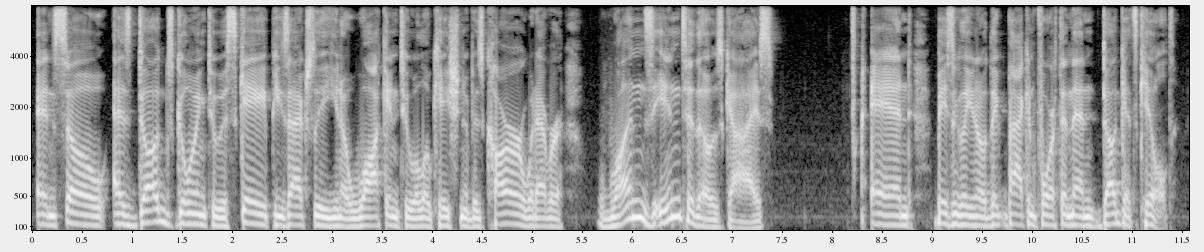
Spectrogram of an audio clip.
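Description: A man hosting a casual film podcast, explaining plot details at length in a relaxed conversational way. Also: mid-range voice, moderate pace, dry recording. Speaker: podcast host.

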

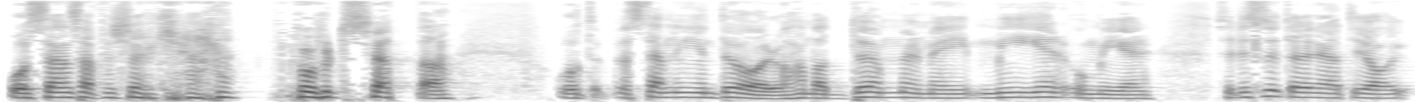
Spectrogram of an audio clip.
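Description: Give me a laughing, animated male storyteller. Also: medium pitch. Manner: animated, acts out voices in anecdotes, swears freely; laughs often while talking. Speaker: stand-up comedian, podcast co-host. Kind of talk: casual storytelling chat.

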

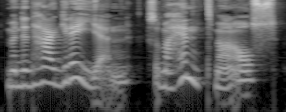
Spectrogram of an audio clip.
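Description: A woman's voice: a little high, creaky. A woman co-hosting a podcast, chatting casually and acting out quoted conversations as she tells stories. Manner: animated storytelling, acts out quoted dialogue. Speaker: podcast co-host. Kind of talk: casual chat.

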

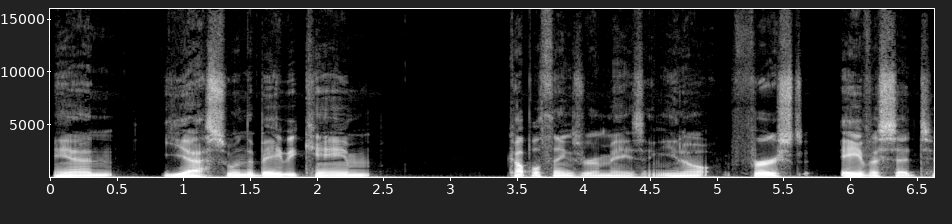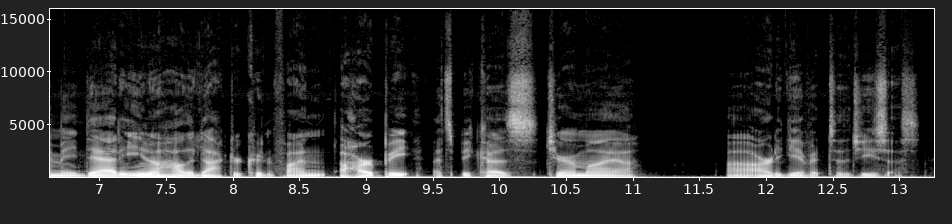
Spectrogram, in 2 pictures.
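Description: Earnest low-voiced man telling a story. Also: fairly even intonation, moderate pace, darkish tone, smooth, dry recording, clean studio sound. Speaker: guest; songwriter and musician. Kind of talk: conversational interview.

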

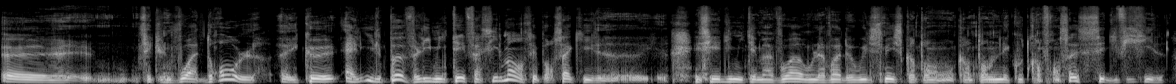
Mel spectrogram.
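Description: A man, a dubbing actor, talking as a guest in a casual interview, animated but often restarting his sentences. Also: fairly low pitch, normal speed, few pauses, breathy edge, no echo. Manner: hesitant, many repeated starts, animated storytelling.

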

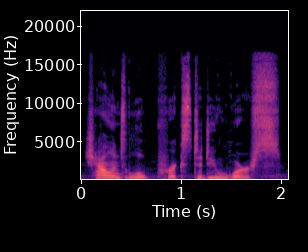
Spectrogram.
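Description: A woman's voice: low voice, normal speed, fairly bright tone. An actress playing a blunt, foul-mouthed woman cook who answers with crude, sarcastic jabs, in a fiction podcast drama. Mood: defiant.

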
